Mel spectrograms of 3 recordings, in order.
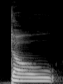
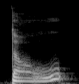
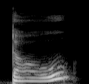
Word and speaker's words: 到: yeah, we say 到 So the sound changes in this case. Right. One more time, it's 到 not.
